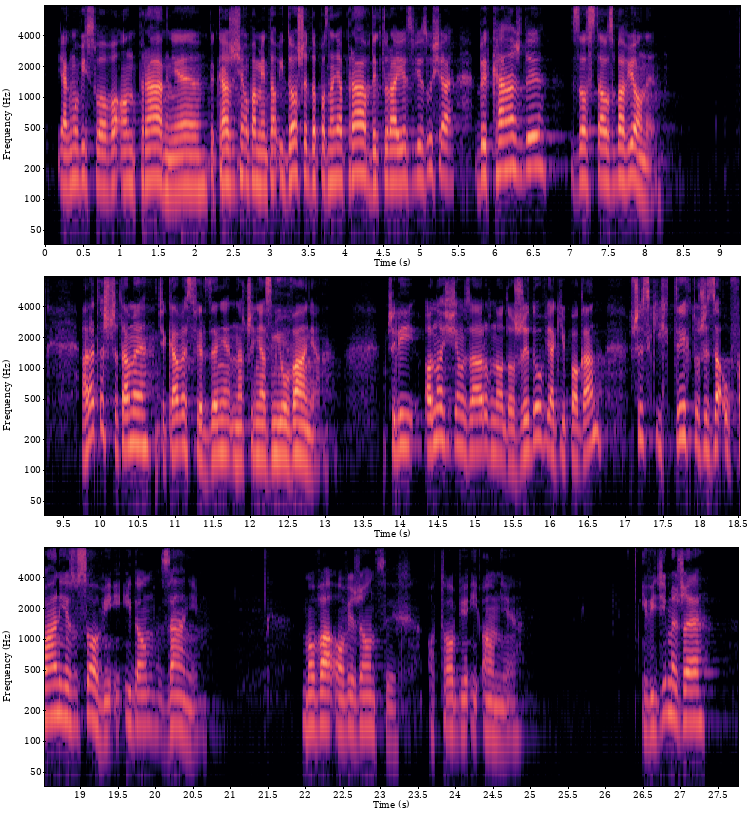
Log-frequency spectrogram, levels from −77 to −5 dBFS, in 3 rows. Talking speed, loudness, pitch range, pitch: 125 wpm, -26 LUFS, 140-170 Hz, 155 Hz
